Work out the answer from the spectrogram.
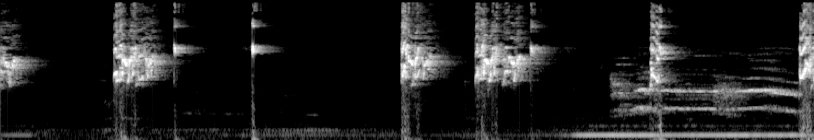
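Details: Green Fischer's lovebird chirping repeatedly. Harsh, shrill bursts and sharp single clicks come in irregular bunches, then turn into a wavering tonal chatter near the end over a low hum.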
